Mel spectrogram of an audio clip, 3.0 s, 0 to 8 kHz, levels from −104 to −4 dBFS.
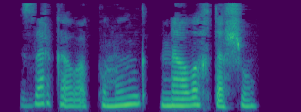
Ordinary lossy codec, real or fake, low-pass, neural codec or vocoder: MP3, 32 kbps; fake; 7.2 kHz; codec, 24 kHz, 6 kbps, HILCodec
